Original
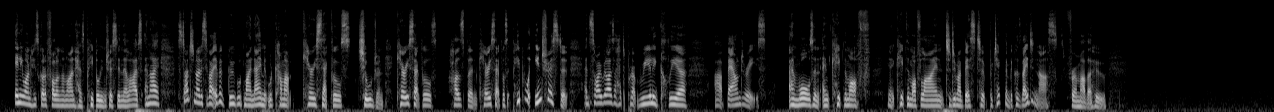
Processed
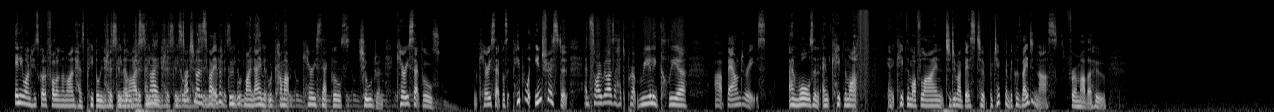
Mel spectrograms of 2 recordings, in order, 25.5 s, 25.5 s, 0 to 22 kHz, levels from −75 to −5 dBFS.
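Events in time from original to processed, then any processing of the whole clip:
1.50–2.48 s: echo throw 570 ms, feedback 75%, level -3 dB
5.75–7.64 s: low-pass 2 kHz 6 dB/octave
8.42 s: tape stop 1.06 s
11.23–13.69 s: CVSD coder 64 kbps
17.04–17.78 s: spectral peaks clipped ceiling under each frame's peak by 25 dB
19.40–20.82 s: bass shelf 190 Hz +7.5 dB

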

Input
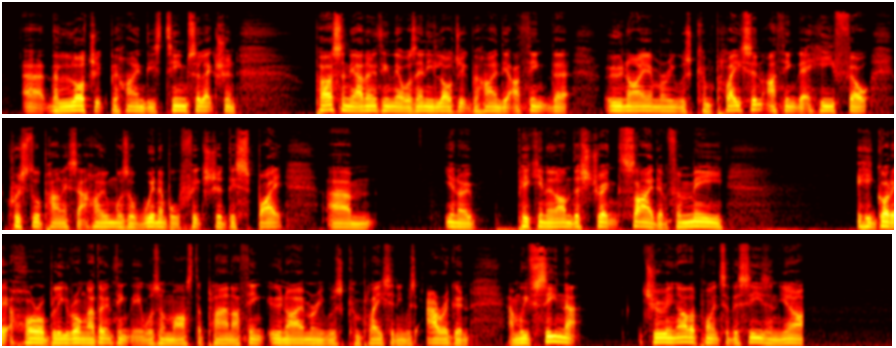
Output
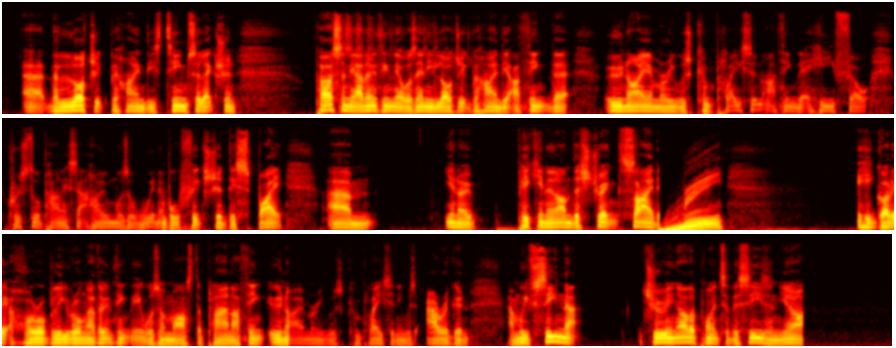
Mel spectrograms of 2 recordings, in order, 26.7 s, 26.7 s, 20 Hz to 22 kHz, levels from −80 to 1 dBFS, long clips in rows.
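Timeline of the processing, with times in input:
2.36–5.12 s: feedback echo behind a high-pass 109 ms, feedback 58%, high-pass 3.6 kHz, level -13 dB
7.06–10.53 s: compression 16:1, threshold -31 dBFS
15.49 s: tape start 0.59 s
17.58–19.09 s: robot voice 104 Hz
20.71–23.51 s: fade in, from -17 dB

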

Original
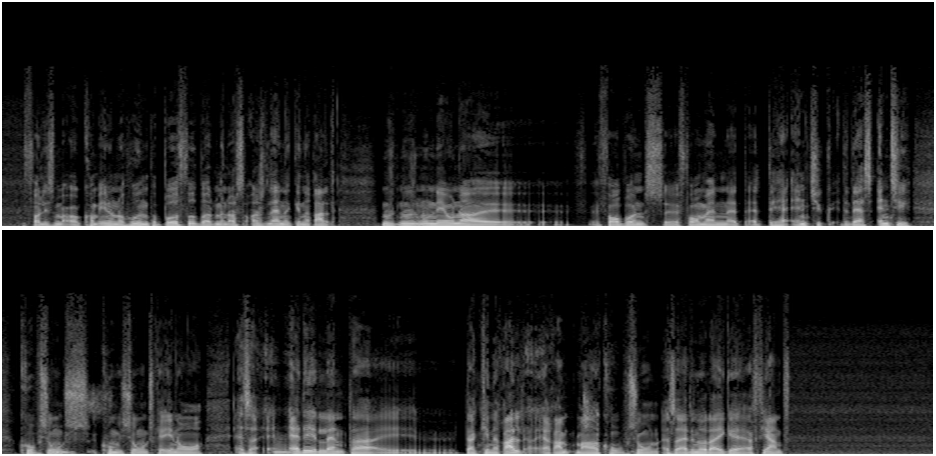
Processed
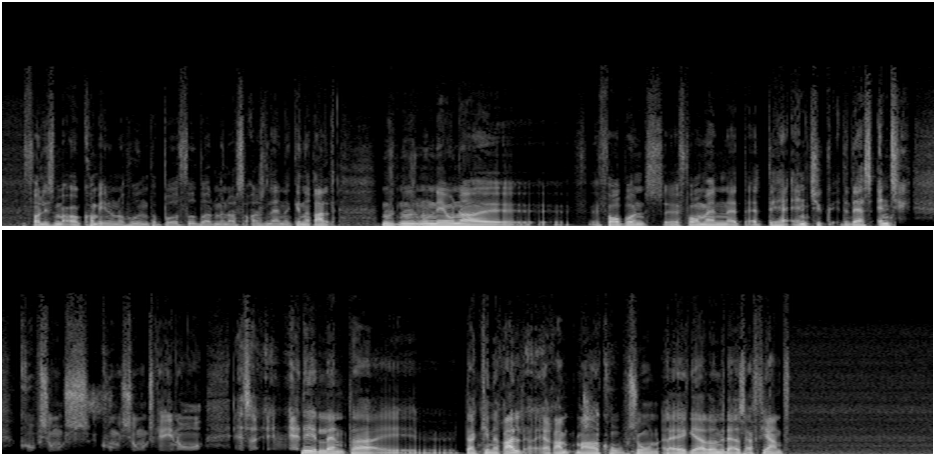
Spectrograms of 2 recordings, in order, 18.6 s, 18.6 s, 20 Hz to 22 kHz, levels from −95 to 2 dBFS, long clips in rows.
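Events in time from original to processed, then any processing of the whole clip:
1.00–2.94 s: compression 16:1, threshold -32 dBFS
6.09–6.68 s: upward expansion, over -36 dBFS
8.93–12.31 s: Bessel high-pass 1.5 kHz, order 8
15.98–16.75 s: reverse

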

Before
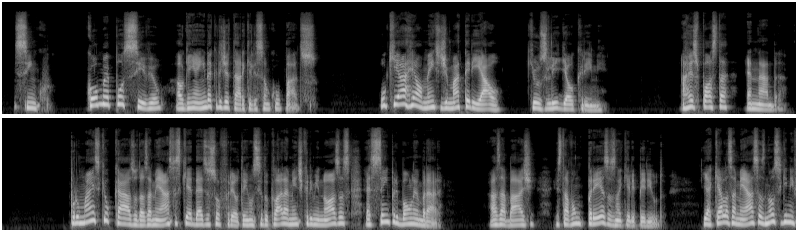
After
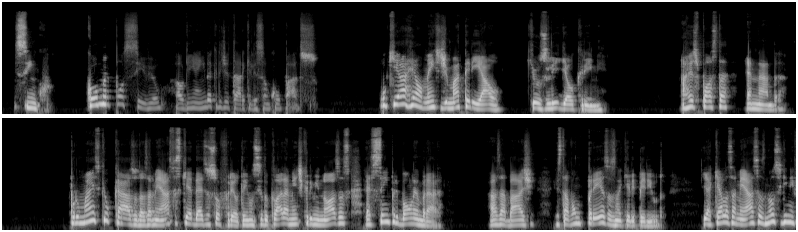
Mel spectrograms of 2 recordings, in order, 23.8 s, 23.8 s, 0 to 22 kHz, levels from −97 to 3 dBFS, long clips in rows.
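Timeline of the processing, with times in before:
1.55–5.71 s: compression 10:1, threshold -37 dBFS
13.55–14.36 s: doubling 47 ms -12 dB
whole clip: spectral noise reduction 15 dB; compression 5:1, threshold -28 dBFS; trim +9 dB

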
